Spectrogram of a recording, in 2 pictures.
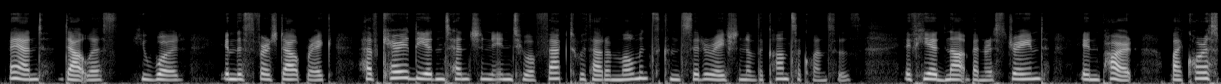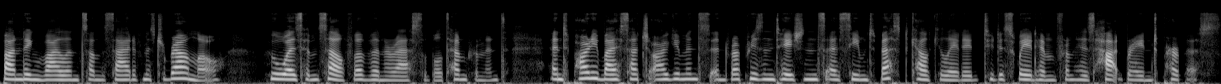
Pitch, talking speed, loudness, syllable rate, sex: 225 Hz, 155 wpm, -21 LUFS, 5.2 syllables/s, female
